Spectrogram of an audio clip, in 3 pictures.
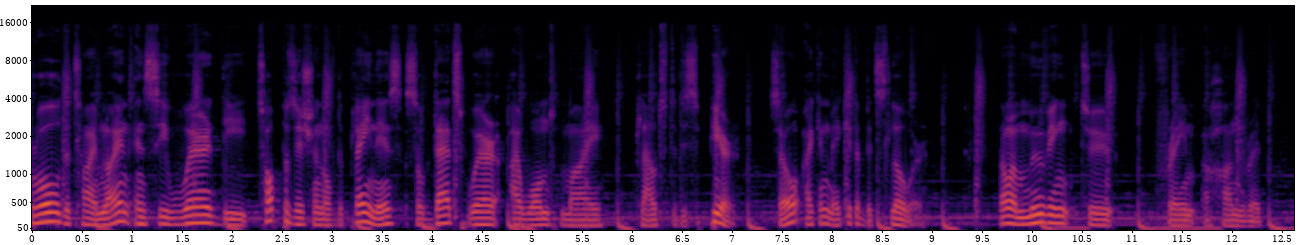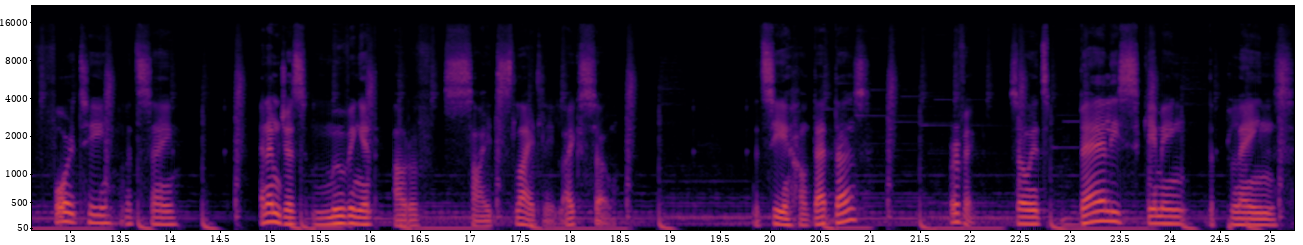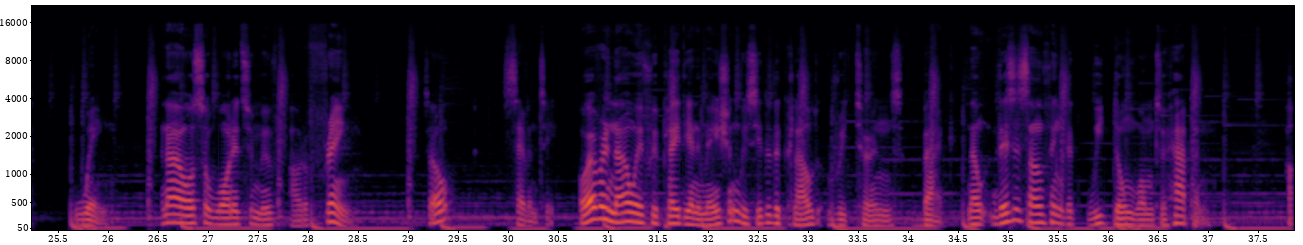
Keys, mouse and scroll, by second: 1.0 click, 16.5 g, 18.9 middle click, 21.1 click, 26.4 shift+middle click, 26.4 click, 30.7 ctrl+z, 31.3 click, 32.7 click.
